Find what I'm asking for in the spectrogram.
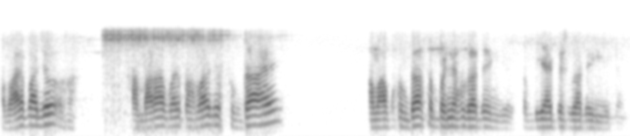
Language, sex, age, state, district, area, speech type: Hindi, male, 45-60, Uttar Pradesh, Mirzapur, rural, conversation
